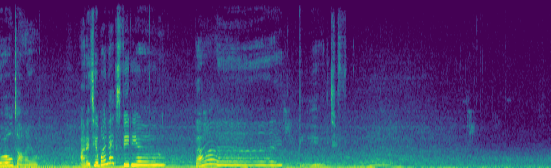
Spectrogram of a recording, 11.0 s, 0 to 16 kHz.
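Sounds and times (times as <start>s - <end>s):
woman's voice: 0.0s - 0.8s, 1.6s - 6.9s.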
